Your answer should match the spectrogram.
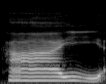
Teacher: the mouth opens first, like it does for that ah sound, kai, and then it goes to this much tighter sound with the jaw closed up and the teeth closed together, and the mouth is no longer open like an O, it's kind of like squeezed together like E, like a smile. · Term: diphthong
